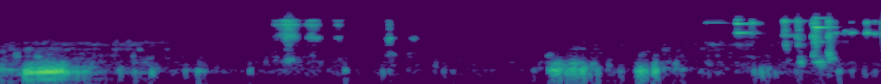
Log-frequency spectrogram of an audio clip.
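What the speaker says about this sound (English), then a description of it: "that's my timer" A timer goes off with a couple of short, fairly faint electronic beeping bursts and a louder, denser run of beeps near the end, separated by quiet stretches and a few low, soft sounds.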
